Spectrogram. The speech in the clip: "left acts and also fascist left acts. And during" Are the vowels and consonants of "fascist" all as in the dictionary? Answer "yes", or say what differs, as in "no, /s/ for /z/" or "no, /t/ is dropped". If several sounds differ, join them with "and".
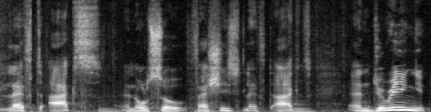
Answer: yes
